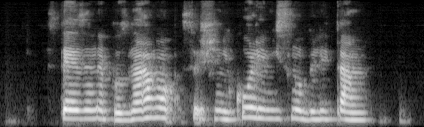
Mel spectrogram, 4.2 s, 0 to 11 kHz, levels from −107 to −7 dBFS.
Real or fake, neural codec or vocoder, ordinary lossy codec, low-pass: fake; vocoder, 22.05 kHz, 80 mel bands, HiFi-GAN; none; none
